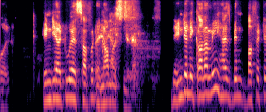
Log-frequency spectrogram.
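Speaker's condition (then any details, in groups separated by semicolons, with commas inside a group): No condition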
